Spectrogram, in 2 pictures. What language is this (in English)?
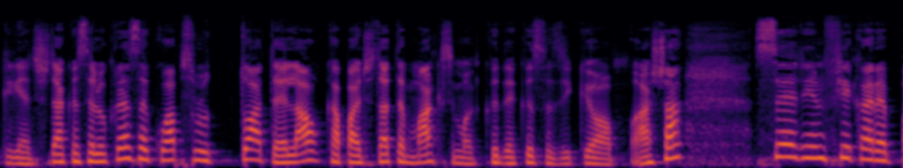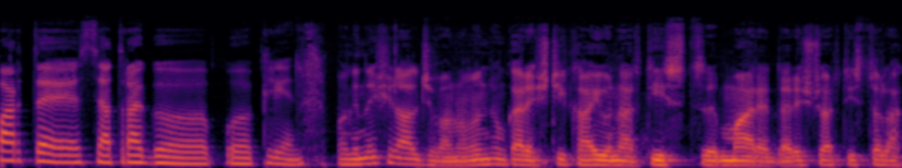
Romanian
